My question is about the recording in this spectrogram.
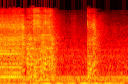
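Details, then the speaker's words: Birch receipt printer printing Windows test page; short bursts of brisk smooth regular whirring paper feed, no grinding; printing normally, though paper-out error no longer detected. "okay so as you can see it's printing well now windows printer test page"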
